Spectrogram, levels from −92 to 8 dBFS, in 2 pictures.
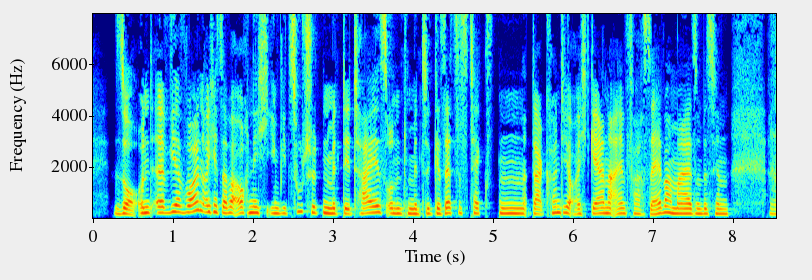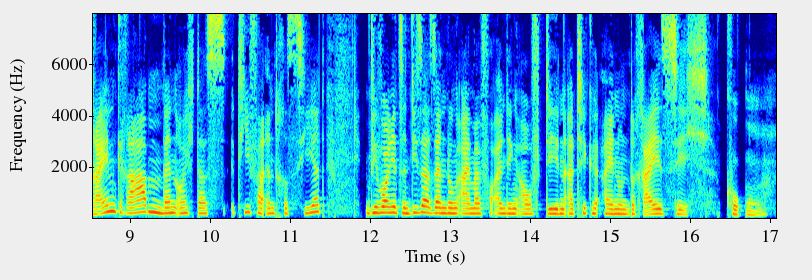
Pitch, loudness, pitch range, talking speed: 200 Hz, -16 LUFS, 190-225 Hz, 170 wpm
